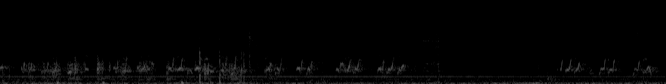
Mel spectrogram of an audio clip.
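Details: Domestic guinea pig giving bursts of short, clipped chirping notes in quick groups, then a pause before a few more; a steady low hum and soft rustling hiss in the background.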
